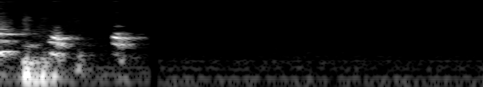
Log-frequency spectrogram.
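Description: Three short, quick pitched vocal bursts in the first moment, then near silence.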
